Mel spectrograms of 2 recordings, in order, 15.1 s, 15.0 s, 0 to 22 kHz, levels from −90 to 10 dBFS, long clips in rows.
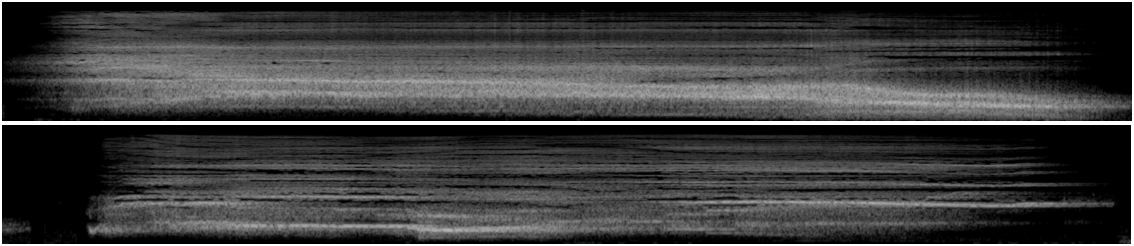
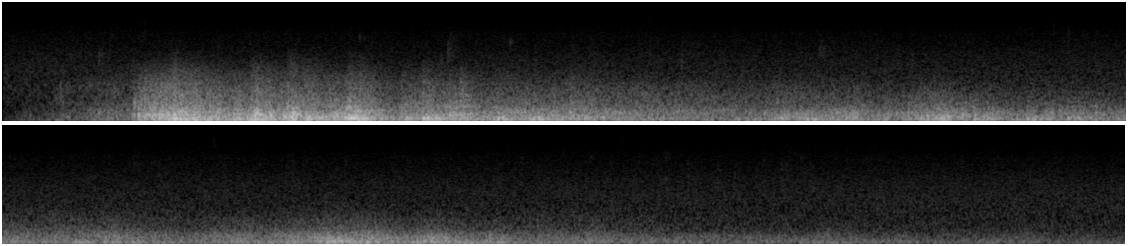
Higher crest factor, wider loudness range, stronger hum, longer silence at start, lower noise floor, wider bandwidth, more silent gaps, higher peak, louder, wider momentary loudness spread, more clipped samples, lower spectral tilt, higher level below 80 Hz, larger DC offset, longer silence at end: second, 16 dB vs 22 dB; second, 7 LU vs 19 LU; neither; about the same, 0.3 s vs 0.4 s; first, -71 dBFS vs -55 dBFS; first, 16 kHz vs 7 kHz; neither; second, -12 dBFS vs -6 dBFS; about the same, -25 LUFS vs -27 LUFS; second, 13 LU vs 25 LU; neither; second, -0.5 dB/octave vs -10.5 dB/octave; second, -80 dBFS vs -34 dBFS; neither; second, 0.4 s vs 1.5 s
